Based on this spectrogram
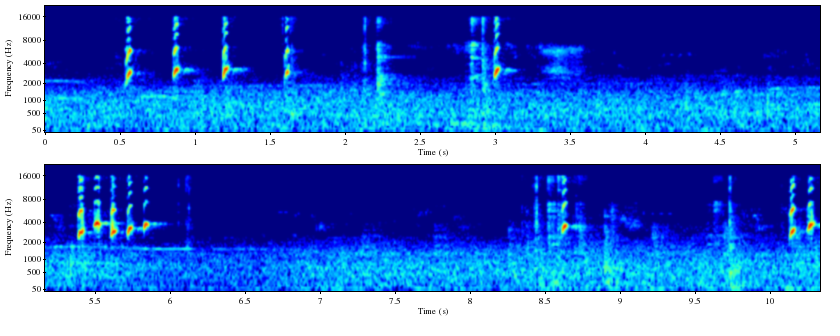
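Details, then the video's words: European goldfinch, saka in Turkish, calling with sparse single sharp chirps spaced under a second apart, then a rapid run of five twittering notes, followed by further isolated high chirps across ten seconds. "Huzur verici saka sesi mūkemel"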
